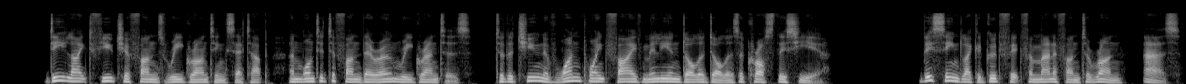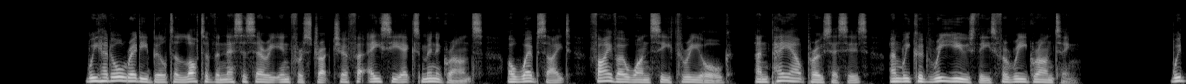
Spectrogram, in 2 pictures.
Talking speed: 150 wpm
